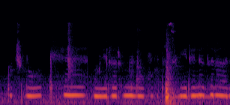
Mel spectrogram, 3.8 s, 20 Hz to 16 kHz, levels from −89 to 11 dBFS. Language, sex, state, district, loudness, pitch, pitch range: Hindi, female, Bihar, Muzaffarpur, -35 LUFS, 260 Hz, 255-265 Hz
